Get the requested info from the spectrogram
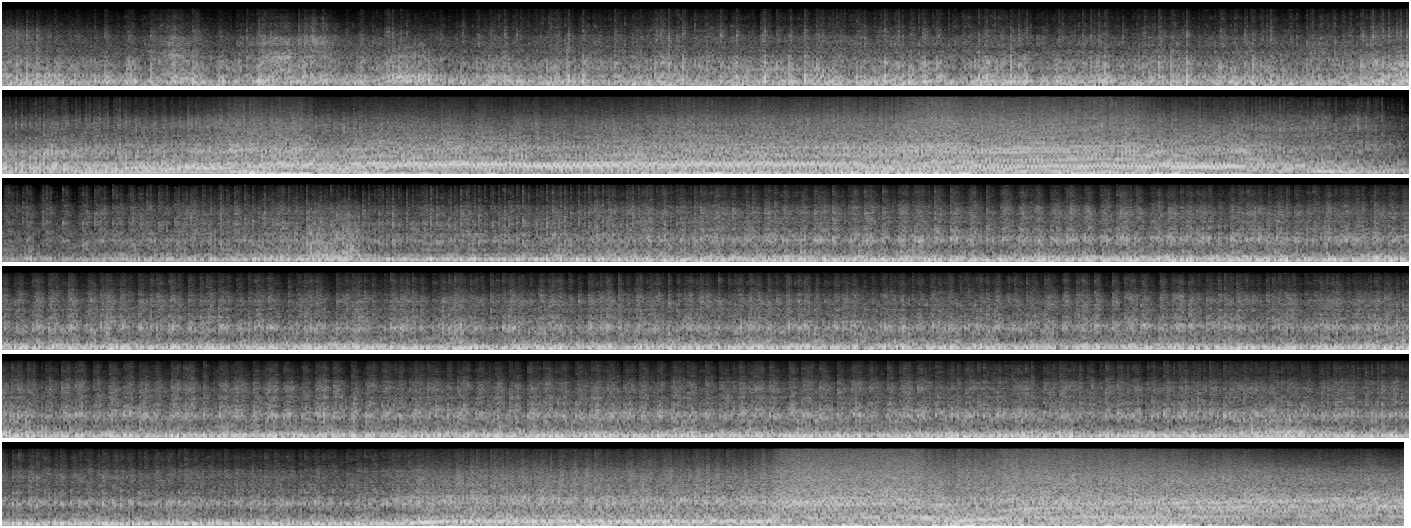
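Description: Drag race cars in Fox-body Mustangs, their engines revving up and down, then holding a loud, steady low idle while staging. Near the end the engine note climbs sharply as the cars launch off the line.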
